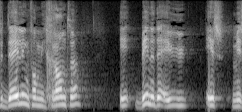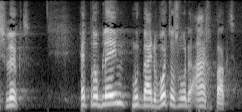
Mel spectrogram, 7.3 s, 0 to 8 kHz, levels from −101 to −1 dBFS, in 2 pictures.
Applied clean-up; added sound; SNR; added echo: none; none; none; none.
